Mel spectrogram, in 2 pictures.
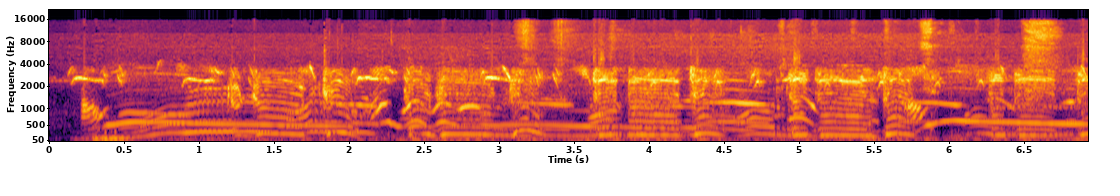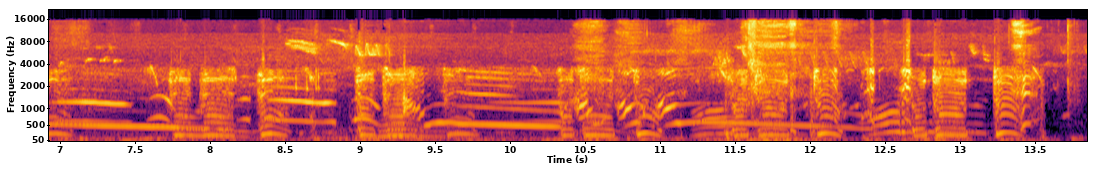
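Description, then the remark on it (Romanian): Several people at once mimic forest animal calls over the telephone for International Day of Forests, each speaking as its own animal: a loud, overlapping chorus of lowing, roaring, squeaking and warbling voices that keeps going without pause for the whole stretch. “De Ziua Internațională a Pădurii, să vorbească fiecare animal pe limba lui.”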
